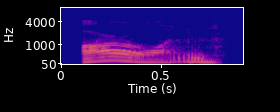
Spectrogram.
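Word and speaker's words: Arawn: an arcane ancient language, is believed to be pronounced Arwan. May you recite it with joy and trembling and welcome the truth into your heart. So, here's another mention of Awan, the spirit that we first encountered in the woods.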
